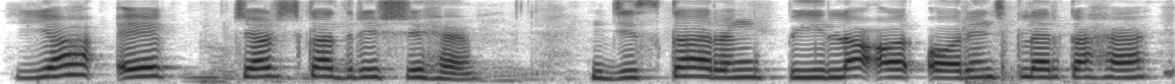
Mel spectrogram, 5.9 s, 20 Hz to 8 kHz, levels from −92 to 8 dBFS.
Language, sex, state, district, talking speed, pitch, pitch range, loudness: Hindi, female, Jharkhand, Palamu, 145 wpm, 275 Hz, 255-295 Hz, -12 LUFS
